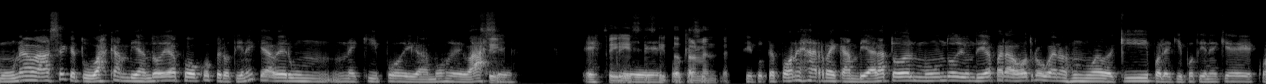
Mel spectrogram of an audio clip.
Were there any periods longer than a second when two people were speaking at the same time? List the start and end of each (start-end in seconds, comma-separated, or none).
6.0-7.3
